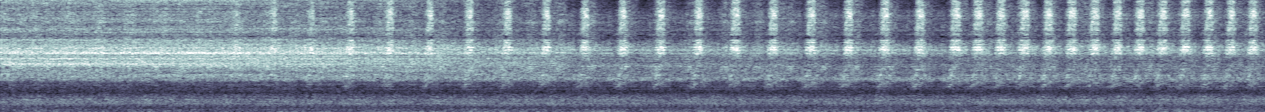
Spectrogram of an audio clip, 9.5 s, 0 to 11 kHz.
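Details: Bear cicadas recorded 16 June 2013 from a fourth-floor home in Zhongli, Taiwan, with a Nokia Lumia 820: a continuous high whine that breaks midway into sharp pulses about three per second, against steady low-pitched background noise.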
